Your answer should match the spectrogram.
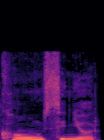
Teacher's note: Even though com ends in an M, it sounds just as a nasal sound.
